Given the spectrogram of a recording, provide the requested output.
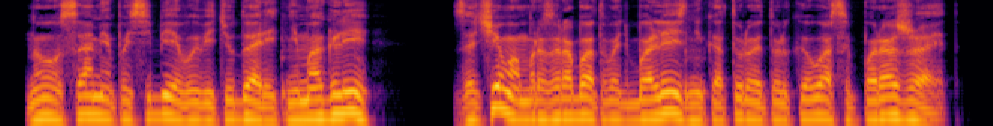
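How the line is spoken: Plain. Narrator (Russian): спросил Крест

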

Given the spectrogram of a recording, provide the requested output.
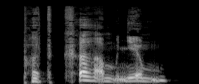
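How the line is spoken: Laughing. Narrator (Russian): засмеялась

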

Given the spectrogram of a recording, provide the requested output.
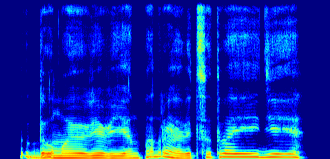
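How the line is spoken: Mysterious lordly snort. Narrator (Russian): загадочно хмыкнул лорд Вандербрас

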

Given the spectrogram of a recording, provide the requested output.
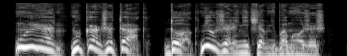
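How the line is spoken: Exclaimed. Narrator (Russian): воскликнул он

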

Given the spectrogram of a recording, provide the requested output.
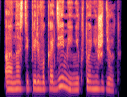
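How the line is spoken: Grumble. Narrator (Russian): пробурчала я

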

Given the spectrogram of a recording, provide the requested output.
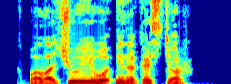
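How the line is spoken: Loud hysterical scream. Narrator (Russian): Трактирщик в истерике громко закричал

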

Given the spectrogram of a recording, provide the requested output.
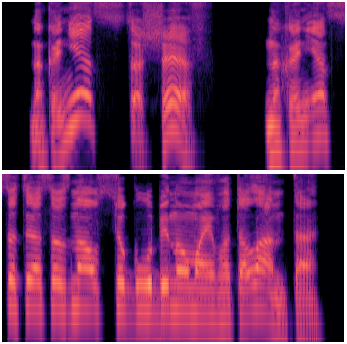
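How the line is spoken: Self-important squeak. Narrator (Russian): Пискнул он с важностью

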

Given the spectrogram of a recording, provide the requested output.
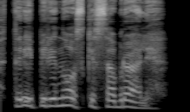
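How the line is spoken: Winded exhale. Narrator (Russian): выдохнул Саймон, который принес откуда-то изнутри корабля сразу четыре пухлых чемодана

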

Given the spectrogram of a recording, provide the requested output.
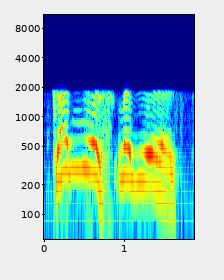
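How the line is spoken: Laughing. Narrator (Russian): рассмеялся Пашка

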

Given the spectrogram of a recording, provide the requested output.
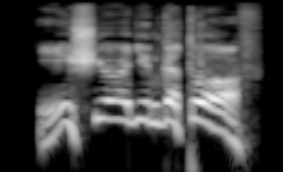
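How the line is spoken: Shouted. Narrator (Russian): прокричал он

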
